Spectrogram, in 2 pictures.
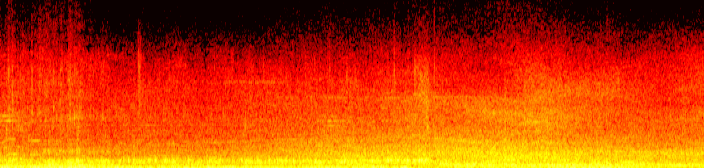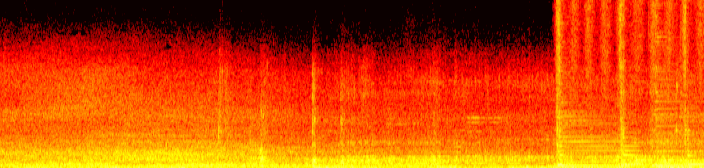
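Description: Surfskate wheels rolling over asphalt: a steady, low rumble of road noise with a few sharp clicks. Music comes in near the end.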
